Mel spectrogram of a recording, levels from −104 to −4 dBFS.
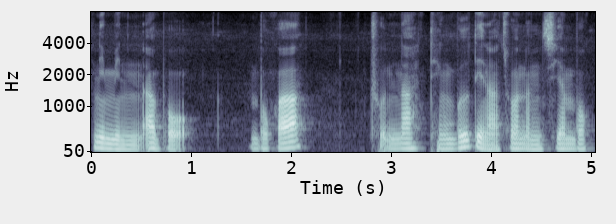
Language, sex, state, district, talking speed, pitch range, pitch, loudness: Mizo, male, Mizoram, Aizawl, 145 wpm, 100-110 Hz, 105 Hz, -21 LUFS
